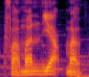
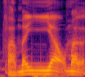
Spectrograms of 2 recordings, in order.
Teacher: Idgham bi gunah adalah ketika ada nun sukun atau tanwin bertemu dengan salah satu huruf idgham bi gunah, yakni ya, nun, mim, wawu. Maka suara nun sukunnya dileburkan ke huruf idgham bi gunah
